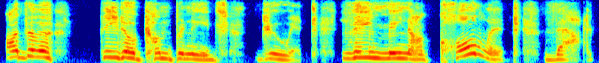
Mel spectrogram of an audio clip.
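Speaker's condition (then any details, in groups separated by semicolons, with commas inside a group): Cerebral palsy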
